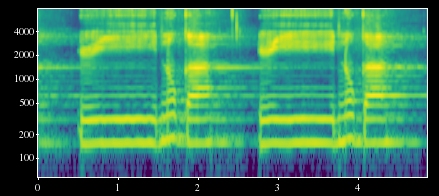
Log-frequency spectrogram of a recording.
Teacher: আইন অক্ষর আমরা একটু গলা চেপে উচ্চারণ করব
